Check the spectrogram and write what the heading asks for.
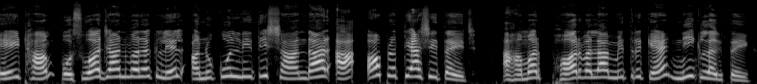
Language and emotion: Maithili, surprised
